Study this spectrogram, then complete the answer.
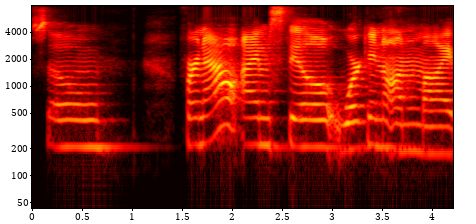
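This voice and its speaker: A woman's bright, sharp voice at a fairly high pitch, with ordinary pitch variation and audible room echo. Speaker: vlogger. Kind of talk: casual vlog talk.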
